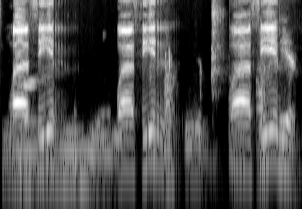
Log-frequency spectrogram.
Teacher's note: memang dia Ro itu ada takrir ada getar cuman getarnya itu dikurangin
